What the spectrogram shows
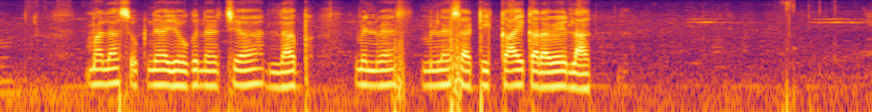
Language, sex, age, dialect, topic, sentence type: Marathi, male, 18-24, Standard Marathi, banking, question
